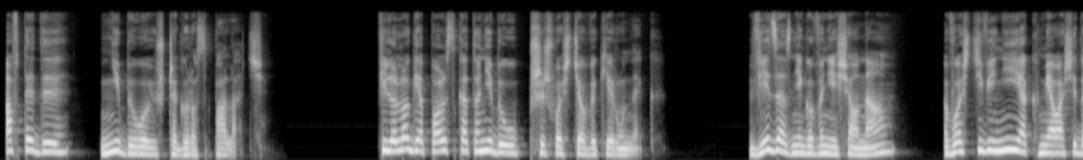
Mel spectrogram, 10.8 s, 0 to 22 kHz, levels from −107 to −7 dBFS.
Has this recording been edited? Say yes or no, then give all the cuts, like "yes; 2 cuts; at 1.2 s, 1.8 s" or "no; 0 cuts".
no; 0 cuts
